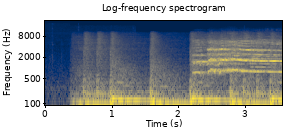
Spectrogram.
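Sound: rooster crowing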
